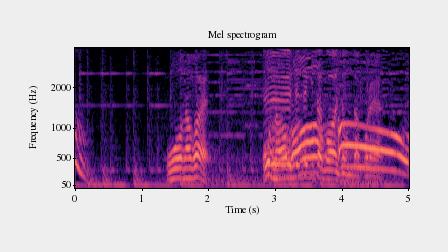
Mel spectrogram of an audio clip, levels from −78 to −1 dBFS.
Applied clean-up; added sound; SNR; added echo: none; none; none; none.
